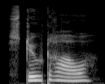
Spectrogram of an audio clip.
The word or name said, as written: støvdrager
